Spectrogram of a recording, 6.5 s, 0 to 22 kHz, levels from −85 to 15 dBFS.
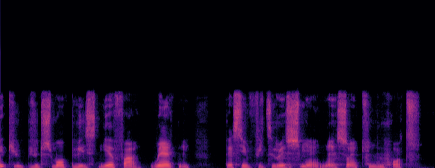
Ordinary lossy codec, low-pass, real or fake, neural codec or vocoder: Opus, 64 kbps; 9.9 kHz; fake; autoencoder, 22.05 kHz, a latent of 192 numbers a frame, VITS, trained on one speaker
